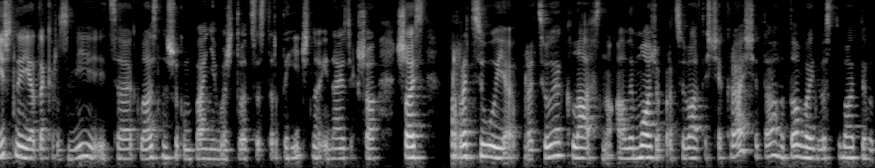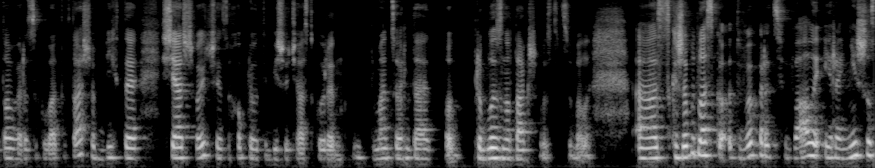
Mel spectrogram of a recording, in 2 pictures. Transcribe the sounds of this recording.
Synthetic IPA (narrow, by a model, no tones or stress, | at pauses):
bʲit͡ʃnɪjat̪ɑkrɔzʊmʲijʊʔḭt̪sɛklˠɑsnɛʃt͡ʃɔkɔmpɑnʲijɐmɔʒɛd̪ɐʋɑt̪ɪ̥sʲɛst̪ɾɐt̪eɦʲit͡ʃnɔʔḭnɑʋʲitʲjɐkʃt͡ʃɔʃt͡ʃɔsʲ | prɐt͡sʲujɛ̰pɾɐt͡sʲujɛklˠɑsnɔ̰ʔɐ̰lˠɛmɔʒɛpɾɐt͡sʲʊʋɑt̪ɪʃt͡ʃɛkɾɑʃt͡ʃɛt̪ɑɦɔt̪ɔʋɔinʋest̪ʊʋɑt̪ɪɦɔt̪ɔʋɔɾezɪkʊʋɑ̰t̪ɪwt̪ɛʃt͡ʃɔbbʲixt̪ɪʃt͡ʃɛʃʋɪt͡ʃɔizɐxɔplʲʊʋɐt̪ɪbʲilʲʃʊt͡ʃɑ̰st̪̚kʊɾɪ̰nkʊ̥ɐmɛnɛt̪sɛʋɪɦlʲɐd̪ɑjɛɔ̰t̪pɾɪblˠɪznɔt̪ɑkʃt͡ʃɔbʋɪsɛ̥ɔbɪ̰lˠɪ̰ | skɐʒɪbud̪lˠɑskɐʔɔt̪ʋɪpɾɐt͡sʲʊʋɑ̰lˠɪʔiɾɐnʲiʃɛ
